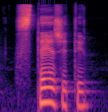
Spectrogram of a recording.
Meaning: to watch, to track, to keep track (of), to keep a close watch (on), keep an eye on, to keep tabs on, to follow (+ за (za) + instrumental)
- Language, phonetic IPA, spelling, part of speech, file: Ukrainian, [ˈstɛʒete], стежити, verb, Uk-стежити.ogg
